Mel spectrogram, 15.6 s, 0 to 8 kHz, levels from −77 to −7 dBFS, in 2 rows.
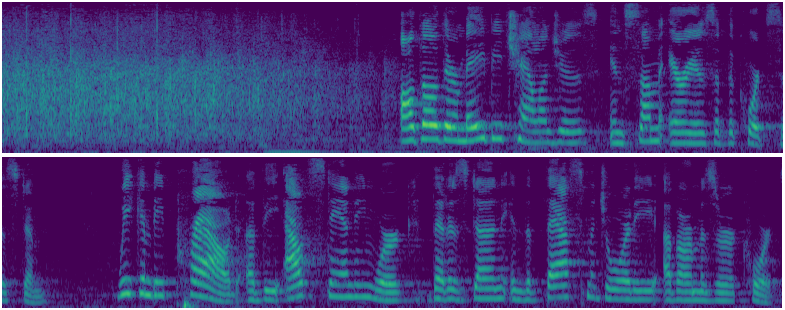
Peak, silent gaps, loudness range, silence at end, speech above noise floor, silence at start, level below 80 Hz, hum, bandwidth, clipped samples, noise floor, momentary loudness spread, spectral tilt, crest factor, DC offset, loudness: -16 dBFS; none; 5 LU; 0 s; 28 dB; 0 s; -60 dBFS; none; 8 kHz; under 0.1%; -63 dBFS; 14 LU; -4 dB/octave; 20 dB; under 0.1%; -35 LUFS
